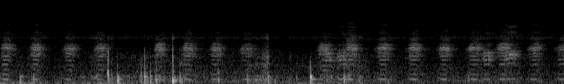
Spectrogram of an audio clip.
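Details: Mallard accompanied by newborn ducklings at feeding time, uttering a rapid run of nasal quacks, slightly irregular in spacing, with soft knocking and handling noises underneath.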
